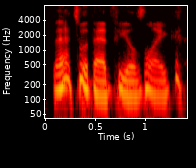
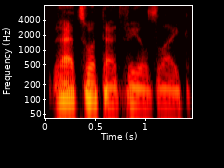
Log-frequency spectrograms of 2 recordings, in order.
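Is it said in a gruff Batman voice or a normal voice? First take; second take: normal voice; Batman voice. First: It is said in a plain normal voice. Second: It is said in a gruff Batman voice.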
